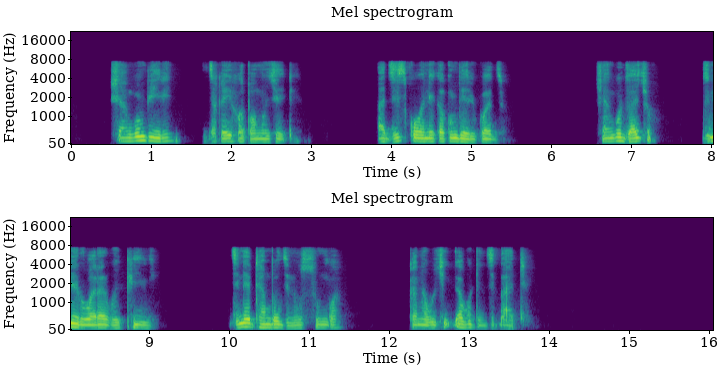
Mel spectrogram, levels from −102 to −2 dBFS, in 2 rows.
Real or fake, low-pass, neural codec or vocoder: fake; 7.2 kHz; codec, 44.1 kHz, 2.6 kbps, DAC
